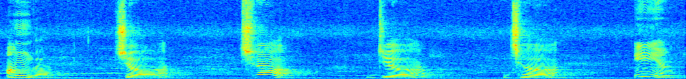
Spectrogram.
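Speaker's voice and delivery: each consonant from ग to ह said alone with its अ held; letter-by-letter pronunciation. Shown as a demonstration. Teacher demonstrating all the consonants to students, spaced-out letter recital. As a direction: recite ग, घ through to ह one at a time, long pauses between. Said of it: "तैंतीसों व्यंजन का जब हम pronunciation, उच्चारण किए हैं".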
